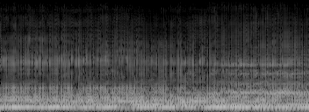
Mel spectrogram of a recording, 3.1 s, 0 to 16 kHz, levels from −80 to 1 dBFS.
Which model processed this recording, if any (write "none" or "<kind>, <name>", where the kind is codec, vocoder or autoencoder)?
vocoder, BigVGAN v2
